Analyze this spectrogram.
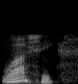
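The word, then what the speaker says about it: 和紙: Did I pronounce it right? Washi. You did. Washi.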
